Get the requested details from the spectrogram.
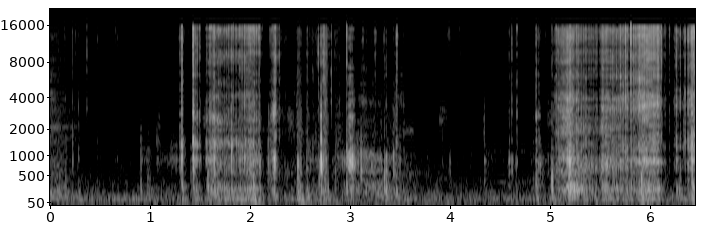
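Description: A pen scratches across paper.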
